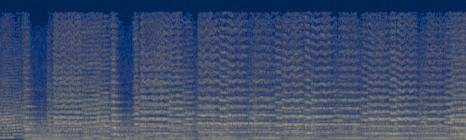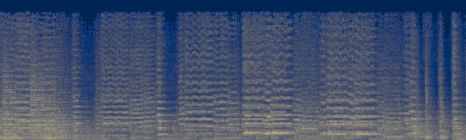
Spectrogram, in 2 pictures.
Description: Divertissement for Small Orchestra Valse Animato assai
